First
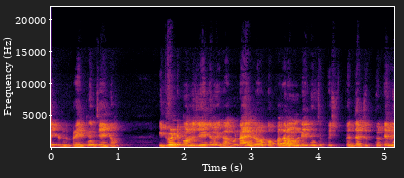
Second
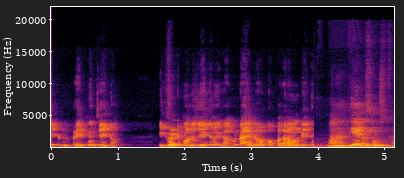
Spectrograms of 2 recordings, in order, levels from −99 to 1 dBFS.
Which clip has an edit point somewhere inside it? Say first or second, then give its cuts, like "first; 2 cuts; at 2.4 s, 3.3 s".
second; 1 cut; at 4.0 s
